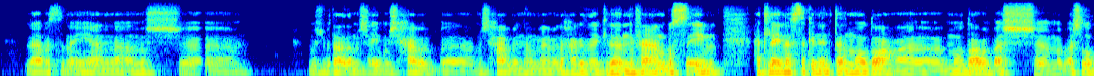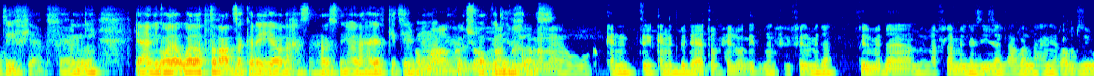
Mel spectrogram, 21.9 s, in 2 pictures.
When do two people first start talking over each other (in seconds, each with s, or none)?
15.1 s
